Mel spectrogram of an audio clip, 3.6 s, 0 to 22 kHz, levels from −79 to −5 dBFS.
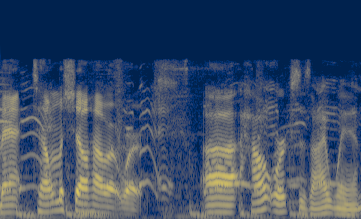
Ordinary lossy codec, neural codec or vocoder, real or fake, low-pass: MP3, 64 kbps; none; real; 7.2 kHz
